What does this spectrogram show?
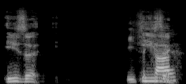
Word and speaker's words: isekai: As in Isekai?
